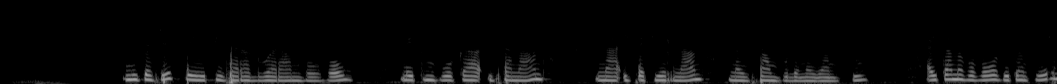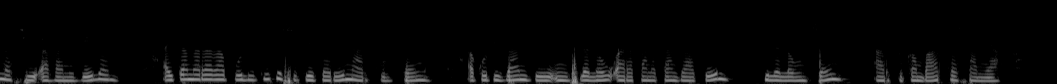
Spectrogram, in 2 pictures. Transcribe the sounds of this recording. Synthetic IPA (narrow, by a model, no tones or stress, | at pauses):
miɡazet̪id̪̥epizaɾaluaɾanumbawvow | met̪imivoakəʔisanaɳɖ͡ʐu̥ | naʔisakiɾinaɳɖ͡ʐu̥naisambulanaianikiu | ait̪anəvovawavet̪ant̪ueɾanəsiʔavanivelani̥ | ait̪anəɾaɾapolit̪ikʲəsit̪uekaɾenaɾikulut͡sajnə | a̰koʈ͡ʂizanid̪emisilalawʔaɾapanat̪and͡zat̪enə̥ | kilalawnit͡sajnə̥ | aɾit̪ukambaɾuʈ͡ʂəsamiafə̥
